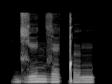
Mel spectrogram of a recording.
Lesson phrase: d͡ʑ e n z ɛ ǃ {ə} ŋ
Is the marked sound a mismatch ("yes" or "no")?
no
